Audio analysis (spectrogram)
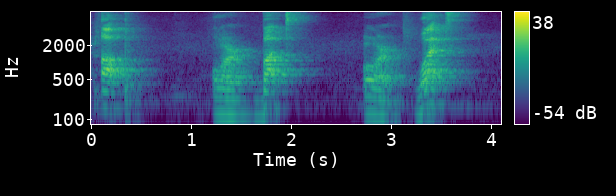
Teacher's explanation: we've pushed this vowel up and back in the mouth a little bit to make the sound like up or but or what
